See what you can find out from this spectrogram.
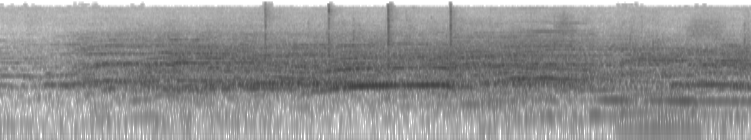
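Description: An audience boos together, a steady, dense swell of low voices that holds at a fairly loud level for several seconds with a few scattered shouts mixed in.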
